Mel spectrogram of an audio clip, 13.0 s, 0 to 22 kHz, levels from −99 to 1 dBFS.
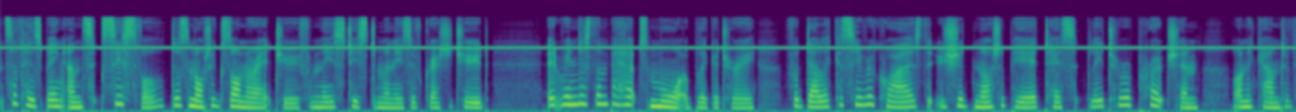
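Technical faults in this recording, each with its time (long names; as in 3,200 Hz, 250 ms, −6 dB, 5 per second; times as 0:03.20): whistle 3,800 Hz −27 dBFS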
